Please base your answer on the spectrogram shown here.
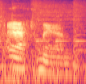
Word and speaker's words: Ackman: Oh, it's actually pronounced Ackman.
